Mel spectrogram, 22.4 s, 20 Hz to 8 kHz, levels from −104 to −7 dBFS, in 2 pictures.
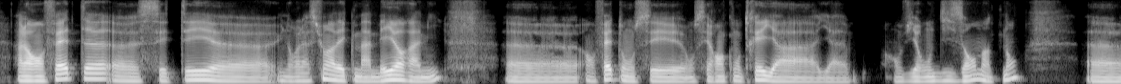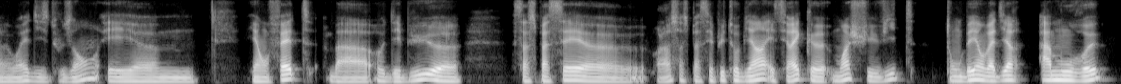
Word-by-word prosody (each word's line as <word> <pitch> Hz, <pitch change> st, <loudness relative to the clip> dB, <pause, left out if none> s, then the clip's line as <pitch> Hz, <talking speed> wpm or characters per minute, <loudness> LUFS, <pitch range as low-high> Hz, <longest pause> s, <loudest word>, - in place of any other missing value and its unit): Alors 110 Hz, -1 st, +6 dB
en 105 Hz, 0 st, +5 dB
fait, 150 Hz, +6 st, +2 dB
heu, 115 Hz, -10 st, +2 dB
c'était, 120 Hz, +6 st, +1 dB
heu, 95 Hz, -4 st, -1 dB
une 105 Hz, -2 st, -6 dB
relation 100 Hz, +7 st, -2 dB
avec 115 Hz, -5 st, +3 dB
ma 95 Hz, -2 st, 0 dB
meilleure 120 Hz, +4 st, +4 dB
amie. 95 Hz, -, -1 dB, 0.7 s
Heu, 90 Hz, -1 st, -3 dB
en 95 Hz, -, -6 dB
fait, 135 Hz, +4 st, +2 dB
on 100 Hz, -3 st, -1 dB
s'est 95 Hz, 0 st, -1 dB
on 90 Hz, +1 st, -5 dB
s'est 95 Hz, +3 st, -6 dB
rencontrés, 105 Hz, +4 st, -1 dB
il -, -, +3 dB
y -, -, +3 dB
a 90 Hz, -3 st, -2 dB
il 85 Hz, -, -8 dB
y 90 Hz, -, -6 dB
a 85 Hz, 0 st, -8 dB, 0.4 s
environ 95 Hz, +1 st, -4 dB
10 105 Hz, 0 st, -5 dB
ans 110 Hz, +5 st, +1 dB
maintenant, 130 Hz, -, -3 dB, 0.7 s
heu, 90 Hz, -1 st, -1 dB
ouais, 95 Hz, +4 st, -2 dB
10-12 95 Hz, -1 st, -8 dB
ans 145 Hz, +10 st, -1 dB
et 95 Hz, -1 st, 0 dB
hem 95 Hz, -2 st, -2 dB, 0.6 s
et -, -, +1 dB
en 95 Hz, -1 st, -1 dB
fait, 135 Hz, +8 st, +2 dB
bah, 90 Hz, -2 st, -1 dB
au 100 Hz, -, -2 dB
début, 105 Hz, +9 st, +1 dB
heu, 100 Hz, -5 st, +5 dB, 0.5 s
ça 100 Hz, -, -4 dB
se 95 Hz, -, -8 dB
passait, 115 Hz, +3 st, +3 dB
heu, 90 Hz, -3 st, -1 dB
voilà, 90 Hz, +3 st, -4 dB
ça 115 Hz, -, -8 dB
se -, -, -12 dB
passait 100 Hz, +2 st, -6 dB
plutôt 115 Hz, 0 st, -2 dB
bien 115 Hz, +7 st, +4 dB
et 110 Hz, -, -2 dB
c'est 100 Hz, -, -7 dB
vrai 130 Hz, +3 st, +4 dB
que 105 Hz, -5 st, +1 dB
moi 120 Hz, +6 st, +2 dB
je -, -, -6 dB
suis 105 Hz, -2 st, -4 dB
vite 135 Hz, +10 st, -7 dB, 0.3 s
tombé, 105 Hz, +5 st, +3 dB
on 120 Hz, -, +5 dB
va 105 Hz, -, +6 dB
dire, 120 Hz, +2 st, +3 dB, 0.2 s
amoureux, 120 Hz, +3 st, +4 dB
100 Hz, 175 wpm, -23 LUFS, 95-120 Hz, 0.7 s, Alors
